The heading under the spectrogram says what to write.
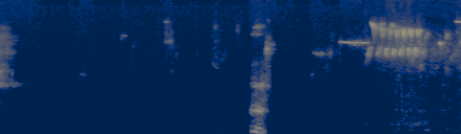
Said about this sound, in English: Someone's got birds. Is that from my house or someone else's house?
